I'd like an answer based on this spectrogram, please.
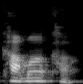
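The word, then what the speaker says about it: خواہ مخواہ: যেমন তোমরা দেখতে পাচ্ছ খে ওয়াও আলিফ হে, তো এই চারটি বর্ণের উচ্চারণ শুধুমাত্র খ আকার খা হয়েছে, তাহলে এখানে ওয়াওয়ের উচ্চারণ আসেনি। ঠিক এখানে খা মাখা, এখানে ওয়াও আলিফ এর ওয়াও এর উচ্চারণটি আসেনি, খামাখা।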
